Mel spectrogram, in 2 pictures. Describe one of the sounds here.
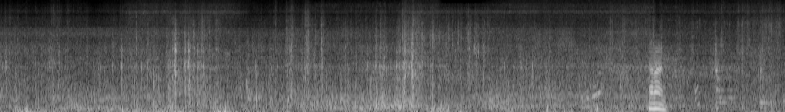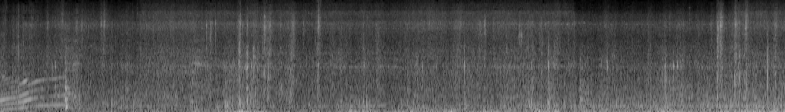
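Wind rushes past a microphone outdoors.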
